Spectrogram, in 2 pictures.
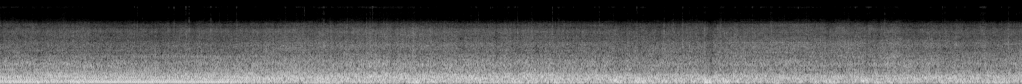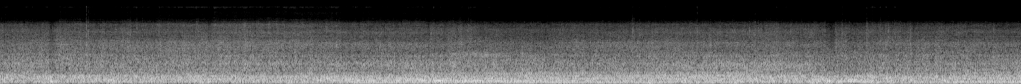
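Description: Tyres hiss on the wet road.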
